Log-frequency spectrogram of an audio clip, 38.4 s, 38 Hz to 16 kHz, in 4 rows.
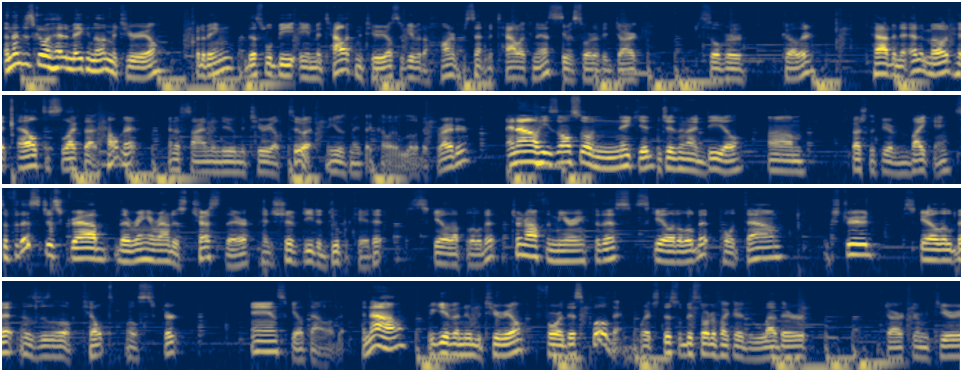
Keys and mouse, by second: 1.1 click, 2.0 click, 3.5 click, 8.3 Tab, 9.7 l, 11.5 click, 12.0 q, 12.6 Tab, 19.1 Escape, 19.1 v, 19.1 a, 21.8 shift+d, 22.4 Escape, 22.8 s, 23.9 Escape, 25.5 Escape, 25.5 s, 25.5 shift+d, 25.8 click, 26.0 g, 26.7 click, 27.1-30.0 typing, 27.7 click, 29.4 click, 31.9 s, 32.3 Tab, 32.3 g, 33.8 click, 34.9 click.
